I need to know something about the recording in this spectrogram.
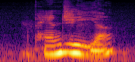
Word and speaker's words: Pangaea: okay the next term is Pangaea and that's pronounced to pan G Pangaea Pangaea was the last supercontinent on earth and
